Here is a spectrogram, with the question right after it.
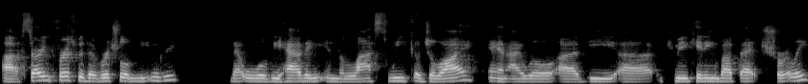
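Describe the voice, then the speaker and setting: A man talks with fairly high pitch and fairly even intonation. His pace is fairly quick. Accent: slight Spanish. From Mexico, small town. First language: Spanish. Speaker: tech product manager. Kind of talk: podcast interview. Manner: halting, many repetitions and fillers.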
